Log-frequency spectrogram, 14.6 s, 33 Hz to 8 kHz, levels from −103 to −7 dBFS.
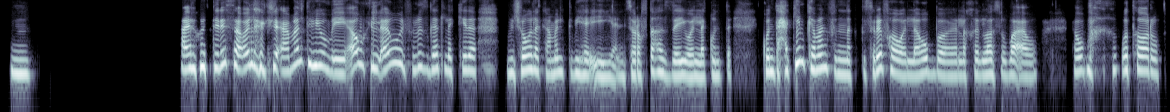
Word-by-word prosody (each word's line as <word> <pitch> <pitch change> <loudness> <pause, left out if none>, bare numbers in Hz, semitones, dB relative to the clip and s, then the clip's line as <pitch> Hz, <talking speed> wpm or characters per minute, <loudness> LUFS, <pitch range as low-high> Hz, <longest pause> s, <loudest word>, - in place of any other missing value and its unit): امم. 215 -1 0 1.9
أنا 270 +1 +7
كنت 295 0 +1
لسه 340 +2 +4
هاقول 295 +5 +4
لك 290 -1 0
عملت 345 +9 +1
بيهم 315 -6 +2
إيه؟ 220 0 +2
أول 310 -3 +1
أول 355 +2 +2
فلوس 265 +1 -5
جت 270 +2 -1
لك 240 -3 -2
كده 255 -2 +1 0.4
من 225 - -2
شغلك 250 0 +1
عملت 220 +1 -4
بيها 210 -2 -1
إيه 185 -1 -2
يعني 180 +3 -8
صرفتها 200 +5 -2
إزاي؟ 200 -1 +1
وألّا 185 0 +1
كنت 195 +1 -7 0.4
كنت 235 0 +1
حكيم 350 +11 +3
كمان 270 -1 +3
في 270 - -12
إنك 205 -2 -3
تصرفها، 245 +3 +1
والّا 195 -1 +1
هوبا 210 -3 -1
اللي 195 0 -4
خلصوا 205 +1 -2
بقى 195 -1 +1 0.5
هوبا 245 0 -1 0.4
وطاروا؟ 250 -3 +2
235 Hz, 155 wpm, -22 LUFS, 205-270 Hz, 1.9 s, أنا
